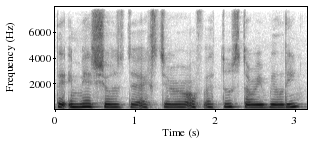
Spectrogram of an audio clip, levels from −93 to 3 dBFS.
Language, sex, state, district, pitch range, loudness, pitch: English, female, Nagaland, Kohima, 200-225 Hz, -14 LUFS, 210 Hz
